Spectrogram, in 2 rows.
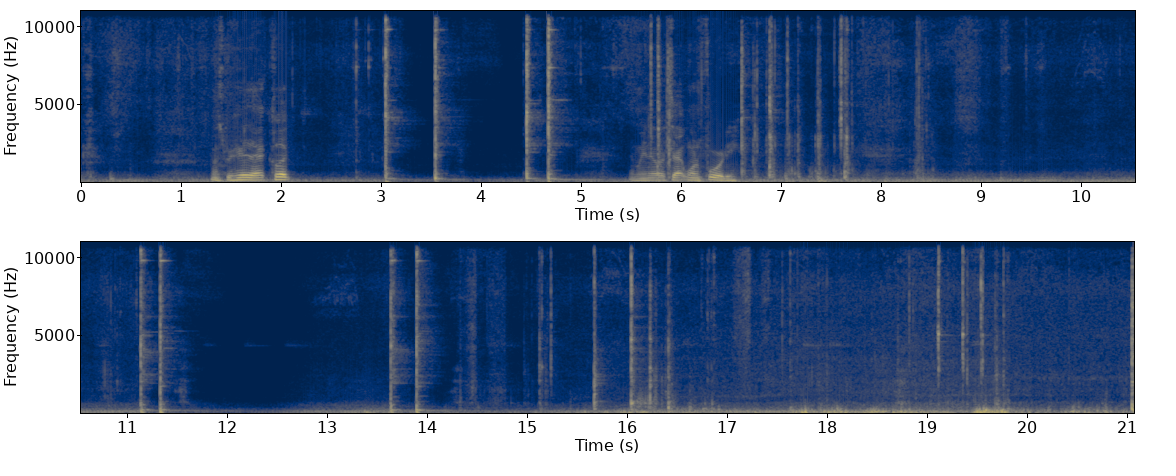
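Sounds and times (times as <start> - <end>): wrench and socket clinking: 4.4 - 7.8, 18.8 - 19.8
torque wrench clicking: 18.8 - 19.8.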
